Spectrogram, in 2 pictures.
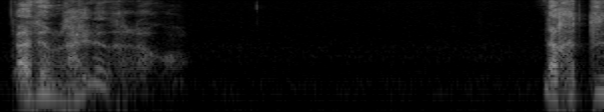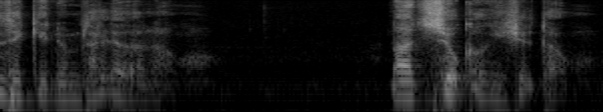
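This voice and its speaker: A middle-aged man preaching a sermon as pastor, retelling conversations fervently and swinging between raised passages and hushed whispers. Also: on the high side, fairly even intonation, normal speed, vocal fry, husky, no room sound. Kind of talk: sermon with retold dialogue. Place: church sanctuary.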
